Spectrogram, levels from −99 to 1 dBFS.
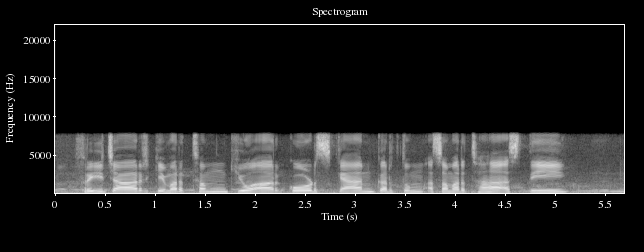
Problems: constant background noise, background conversations at intervals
